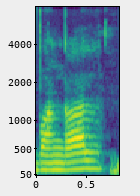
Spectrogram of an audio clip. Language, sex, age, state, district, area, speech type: Urdu, male, 30-45, Bihar, Gaya, urban, spontaneous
